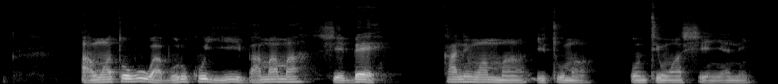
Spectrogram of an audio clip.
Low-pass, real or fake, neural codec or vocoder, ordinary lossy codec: 19.8 kHz; real; none; none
